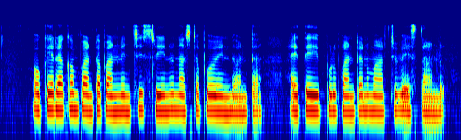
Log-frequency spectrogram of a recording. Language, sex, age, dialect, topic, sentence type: Telugu, female, 31-35, Telangana, agriculture, statement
